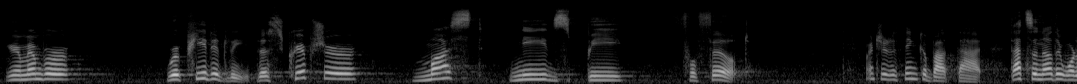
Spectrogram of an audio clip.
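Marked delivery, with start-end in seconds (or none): 2.6-7.5 very slow, weighted MUST NEEDS BE, word by word; stress on must. Shown as a demonstration. Preacher quoting scripture that must be fulfilled, slow and emphatic. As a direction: draw out "must" and set each following word apart. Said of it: "I'm emphasizing the word must".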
